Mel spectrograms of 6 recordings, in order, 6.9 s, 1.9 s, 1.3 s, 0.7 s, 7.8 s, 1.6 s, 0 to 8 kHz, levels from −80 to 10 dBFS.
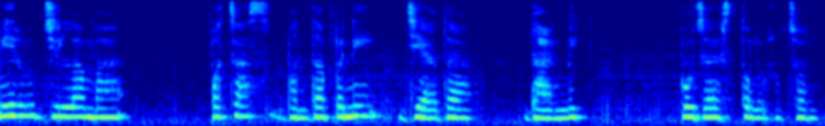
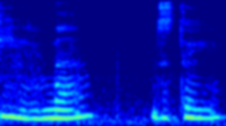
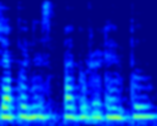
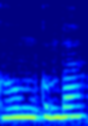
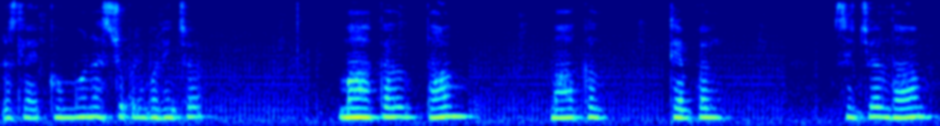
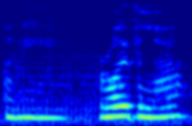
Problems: background sounds at intervals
